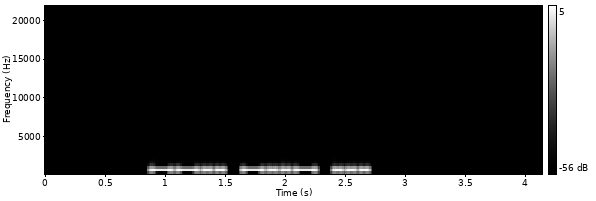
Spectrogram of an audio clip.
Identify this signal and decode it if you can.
Morse code, heard as a keyed tone, about 22 wpm, 700 Hz. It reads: ZXS
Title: USA Call Sign Postfixes - 3 Letters 22wpm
